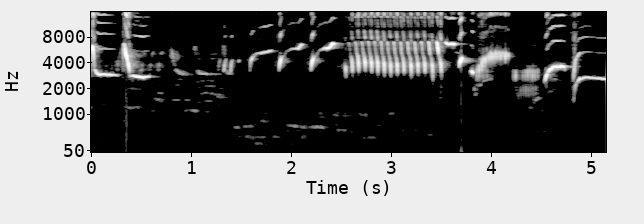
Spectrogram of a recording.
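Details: Canary song used to prompt other canaries into singing: scattered whistled notes and upslurs, a rapid buzzy trill in the middle, then more rising and falling whistles.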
